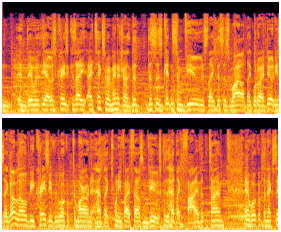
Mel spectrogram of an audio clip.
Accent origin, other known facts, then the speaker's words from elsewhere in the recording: Ohio, United States; I'm from Ohio. No mountains in Ohio.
